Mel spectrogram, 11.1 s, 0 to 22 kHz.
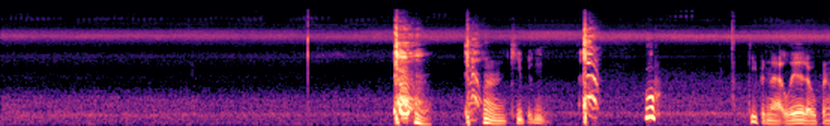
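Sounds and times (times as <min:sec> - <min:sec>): crickets chirping: 0:00.0 - 0:11.0
person coughing: 0:05.2 - 0:06.6, 0:07.8 - 0:08.0.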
